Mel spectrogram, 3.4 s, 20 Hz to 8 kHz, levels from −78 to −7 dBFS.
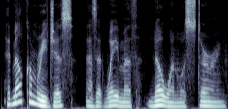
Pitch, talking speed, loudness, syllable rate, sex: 125 Hz, 175 wpm, -18 LUFS, 5.3 syllables/s, male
